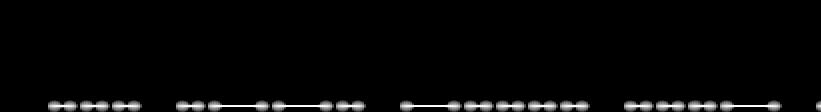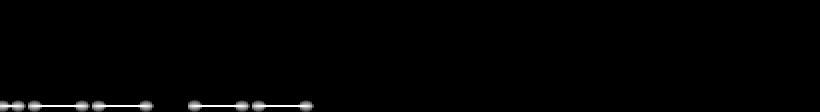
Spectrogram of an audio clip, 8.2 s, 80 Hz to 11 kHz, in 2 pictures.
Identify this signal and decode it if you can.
Morse code, heard as a keyed tone, about 15 wpm, 700 Hz. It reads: SP6VWM
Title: DXCC-100 Call Signs - 6 Characters - Repeated 2x - 15wpm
